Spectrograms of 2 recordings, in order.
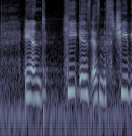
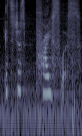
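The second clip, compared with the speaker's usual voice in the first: hushed sincere; 3 semitones higher, 8 dB quieter than usual. Real, not acted. Tender praise of volunteers.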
